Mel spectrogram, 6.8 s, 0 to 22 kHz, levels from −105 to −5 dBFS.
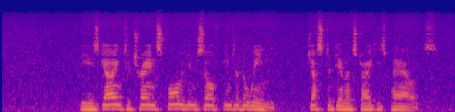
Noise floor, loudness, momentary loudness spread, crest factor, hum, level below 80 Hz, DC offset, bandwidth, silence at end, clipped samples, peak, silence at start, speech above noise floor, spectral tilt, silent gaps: -67 dBFS; -44 LUFS; 22 LU; 16 dB; none; -72 dBFS; under 0.1%; 14.5 kHz; 0.05 s; under 0.1%; -28 dBFS; 0.05 s; 24 dB; -5 dB/octave; none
